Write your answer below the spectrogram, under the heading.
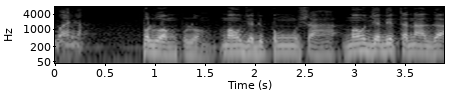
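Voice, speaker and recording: Fairly slow and fairly even in intonation, a man talks in a dark, mellow tone. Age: old. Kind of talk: interview. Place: office.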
